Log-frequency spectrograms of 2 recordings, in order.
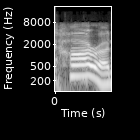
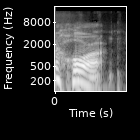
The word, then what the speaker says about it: horror: No, it's horror, not whore. – Yeah, and I was talking to someone last night that was saying horror. – Horror. That's how it's pronounced. not whore.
